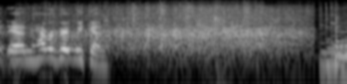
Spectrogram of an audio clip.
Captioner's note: applause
